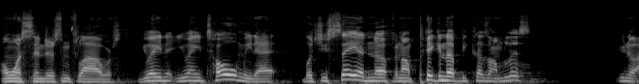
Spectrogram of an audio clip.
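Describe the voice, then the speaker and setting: A man's voice: a little high, a bit bright, no echo. Laid-back man hosting a live chat. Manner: laid-back, calls out viewers by name, drawn-out emphasis. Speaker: livestream host. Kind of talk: casual livestream chat.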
